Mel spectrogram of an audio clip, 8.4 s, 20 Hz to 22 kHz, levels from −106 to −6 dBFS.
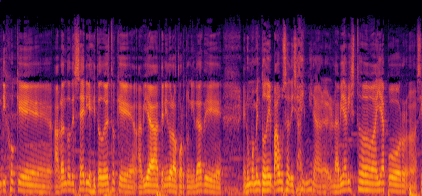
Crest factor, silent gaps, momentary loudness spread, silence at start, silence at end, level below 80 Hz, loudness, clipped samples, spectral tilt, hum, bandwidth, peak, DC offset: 18 dB; none; 8 LU; 0 s; 0 s; -46 dBFS; -28 LUFS; under 0.1%; -5 dB/octave; none; 14.5 kHz; -10 dBFS; under 0.1%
